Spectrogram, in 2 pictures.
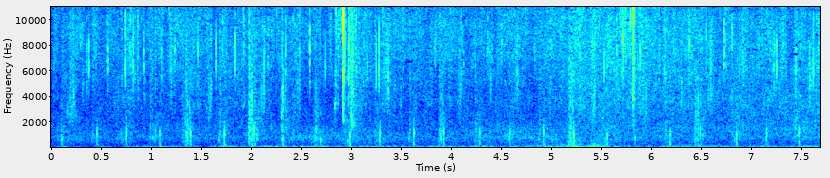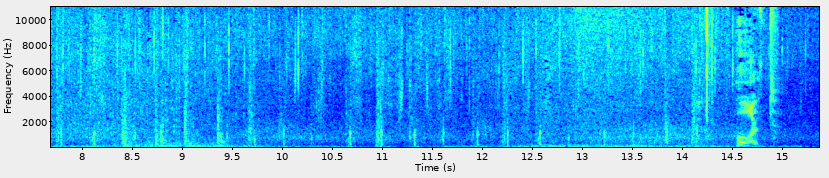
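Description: Footsteps crunch on stone and gravel at a steady walking pace.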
